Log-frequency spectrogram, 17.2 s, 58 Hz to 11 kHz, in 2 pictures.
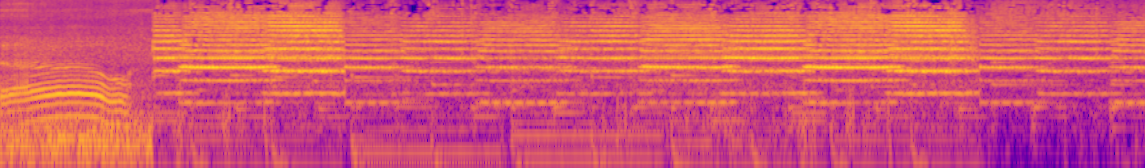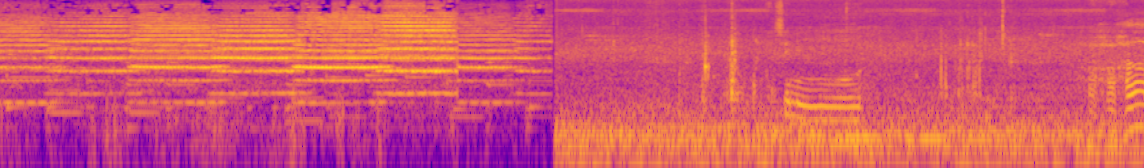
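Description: Fire engine siren sounding, its pitch stepping back and forth between tones, starting about a second in and cutting off suddenly near 13 seconds. A short laugh comes at the start and again near the end.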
